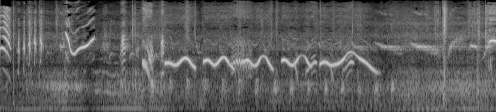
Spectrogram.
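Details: Caged Chinese hwamei in Vietnam, tail fanned, sings a wavy looping whistle repeated several times over faint background noise and a low hum, preceded by quick chattered notes.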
